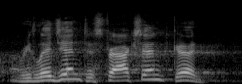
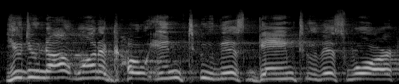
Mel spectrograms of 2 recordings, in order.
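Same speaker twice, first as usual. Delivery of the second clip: urgent warning; 6 semitones higher than usual. Retold or imitated. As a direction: warn them hard, almost shouting. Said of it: "he goes".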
